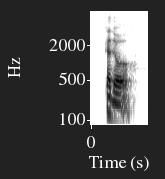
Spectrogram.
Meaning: 1. pro 2. lady-killer
- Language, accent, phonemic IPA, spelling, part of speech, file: French, France, /ka.dɔʁ/, cador, noun, LL-Q150 (fra)-cador.wav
